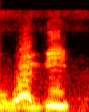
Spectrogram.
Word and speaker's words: Wālī: Usually kasi ito'y binabanggit ng karamihan na wali. Ang tama ho ay Office of the Wali of Bangsamoro.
